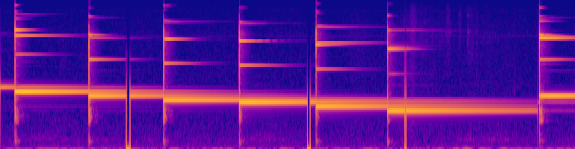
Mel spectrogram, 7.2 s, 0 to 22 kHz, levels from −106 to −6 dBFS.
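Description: Three spots where there's an underrun with held sample: 1.58 to 1.63 s (about 46 ms, which fits a 2048-sample buffer), 3.84 to 3.88 s (about 35 ms), and a quick one at 5.06 s (about 12 ms, fitting a 512-sample buffer). Each time the converter just holds its last value, so the waveform freezes flat and the sound stops dead with little click. Then playback resumes right where it paused, nothing skipped, so the restart is soft too.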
